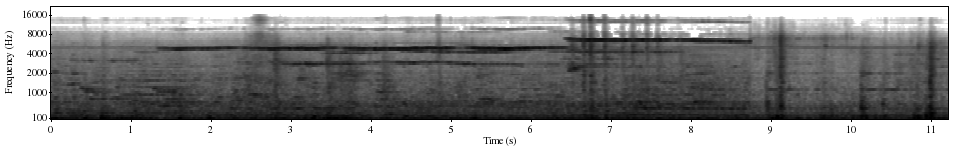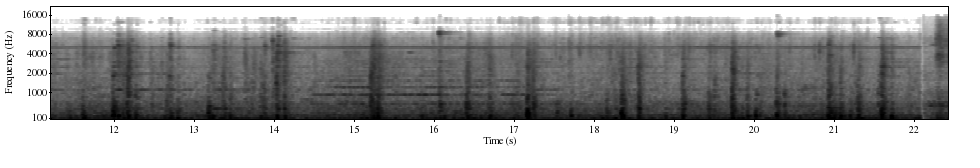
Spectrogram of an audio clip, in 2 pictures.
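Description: Netaji Express passenger train running on the rails under a steady rumble. For the first several seconds its wheels squeal with steady high-pitched tones. After that a run of uneven clicks and knocks from the wheels over the rail joints takes over.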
